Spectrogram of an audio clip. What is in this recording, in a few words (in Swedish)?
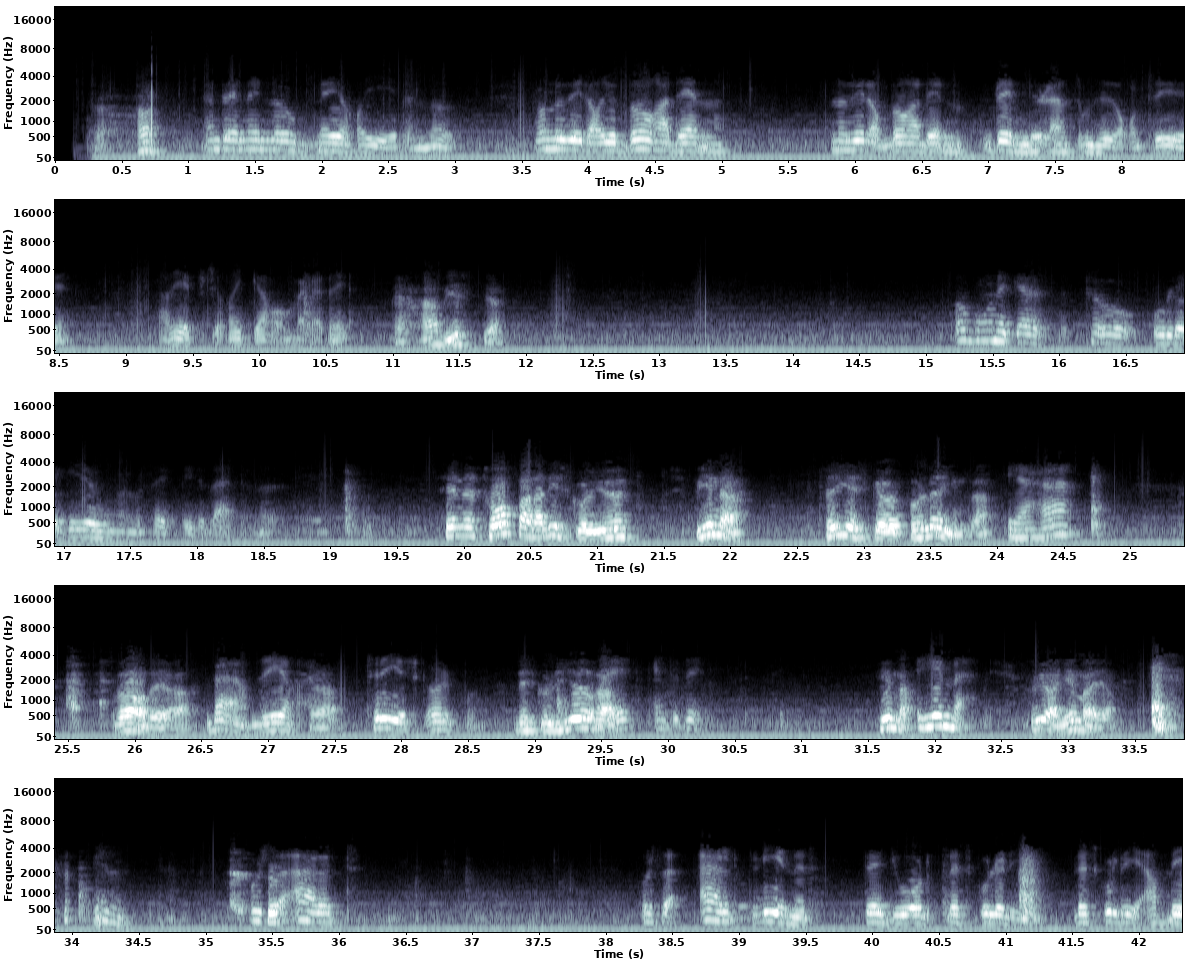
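Äsphult Skåne, dialekter svenska sagor; Folkminnen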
